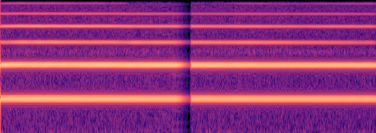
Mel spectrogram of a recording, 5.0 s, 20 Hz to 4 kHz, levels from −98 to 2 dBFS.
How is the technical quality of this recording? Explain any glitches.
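The recording has two network glitches in the music, one straight after the other, heard through a narrowband call path with nothing above 4 kHz, consistent with G.711 A-law at 64 kbps.

From 1.84 to 2.30 s, repeated packet loss causes six short gaps, the longest 40 ms, each patched by stretching prior sound. About a third of that stretch is concealed, and it sounds choppy.

From 2.30 to 2.56 s, about 0.24 s of audio is replaced by a fading buzz or hiss continuing the last sound, with no silence, likely a long network dropout that the receiver concealed.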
